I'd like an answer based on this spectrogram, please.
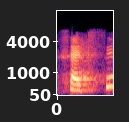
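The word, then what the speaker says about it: tsetse: মাছির দ্বারা, স্যাটসি মাছি বলা হয়, ঠিক আছে, এই টিটা সাইলেন্ট থাকে, স্যাটসি মাছি বলা হয়।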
